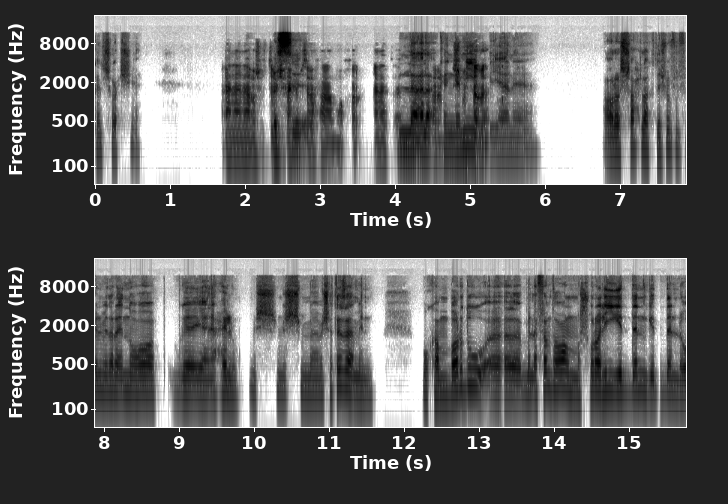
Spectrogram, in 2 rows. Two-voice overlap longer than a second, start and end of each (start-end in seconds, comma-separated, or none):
4.0-5.5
